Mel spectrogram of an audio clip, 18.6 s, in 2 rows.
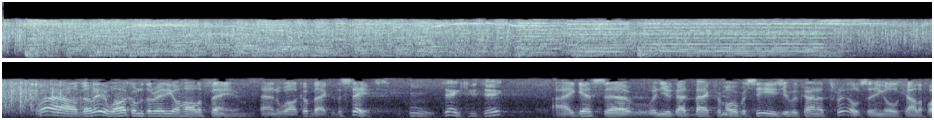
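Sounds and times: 
tonal music: 0.0s - 9.0s
audience applause: 0.0s - 10.6s
speech: 9.8s - 18.5s.

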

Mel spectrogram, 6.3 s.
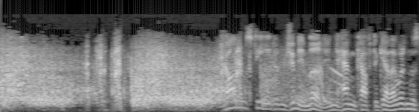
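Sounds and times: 
volley of gunshots from a firing party: 0.0s - 4.9s
speech: 3.8s - 6.2s.

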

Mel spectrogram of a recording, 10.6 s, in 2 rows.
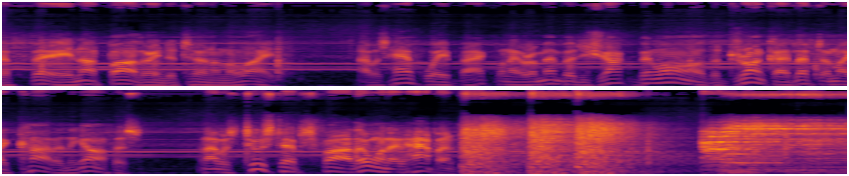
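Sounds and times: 
speech: 0.0s - 8.6s
gunshots behind an office door: 8.2s - 10.5s.

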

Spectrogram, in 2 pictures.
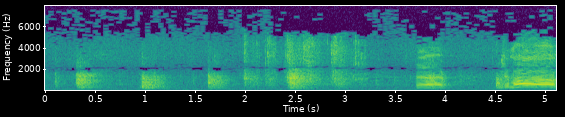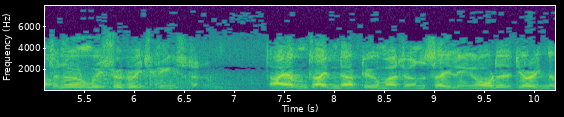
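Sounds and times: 
wooden door being pushed shut: 2.4s - 3.2s
speech: 3.7s - 10.2s.

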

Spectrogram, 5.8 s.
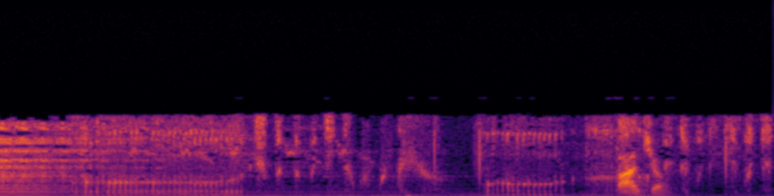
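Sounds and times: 
loud snoring: 0.6s - 1.9s, 3.6s - 5.0s
speech: 4.8s - 5.3s.

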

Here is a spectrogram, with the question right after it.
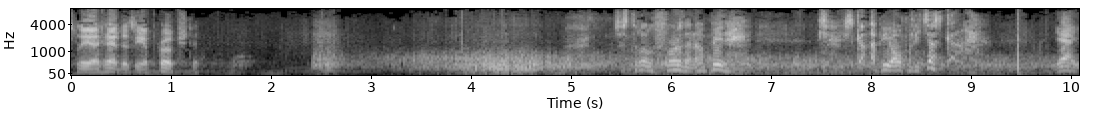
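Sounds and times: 
speech: 0.0s - 1.4s, 5.4s - 9.2s, 9.8s - 10.0s
heavy rain storm: 2.3s - 10.0s.

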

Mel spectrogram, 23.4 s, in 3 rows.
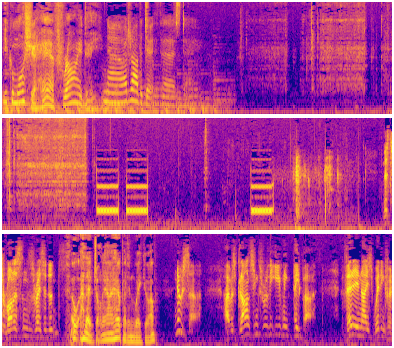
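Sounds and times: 
speech: 0.0s - 4.0s, 15.7s - 19.5s, 20.1s - 23.3s
public telephone dialing, clicking and whirring: 4.9s - 7.3s, 8.0s - 10.7s, 12.8s - 13.2s
public telephone ringing tone: 6.4s - 7.3s, 8.1s - 10.8s, 12.8s - 13.3s.

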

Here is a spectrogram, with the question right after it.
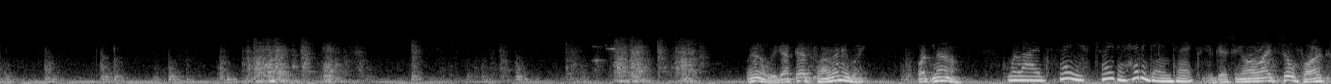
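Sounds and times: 
door being opened: 0.0s - 7.2s
speech: 7.5s - 13.2s.

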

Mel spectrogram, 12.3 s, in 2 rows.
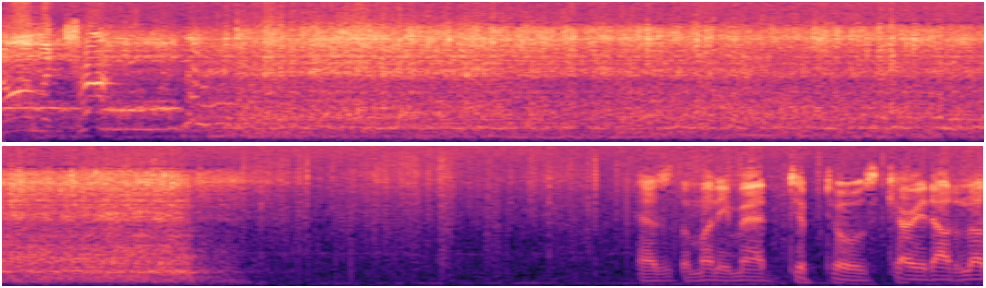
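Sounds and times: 
runaway truck engine roaring: 0.0s - 7.8s
speech: 10.6s - 12.2s.

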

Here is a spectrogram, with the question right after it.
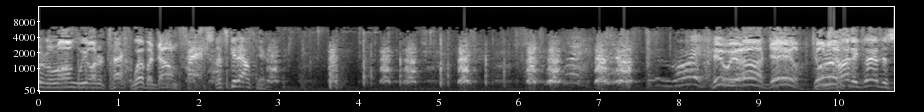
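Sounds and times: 
speech: 0.3s - 3.1s, 8.4s - 10.6s
Bullet the dog barking and yipping: 2.8s - 7.6s.

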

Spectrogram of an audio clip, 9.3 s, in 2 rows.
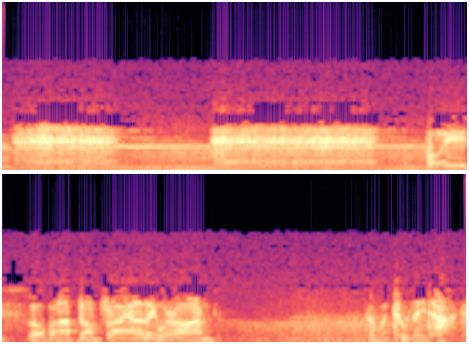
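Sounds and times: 
doorbell ringing: 0.0s - 4.4s
speech: 4.6s - 6.9s, 8.6s - 9.2s.

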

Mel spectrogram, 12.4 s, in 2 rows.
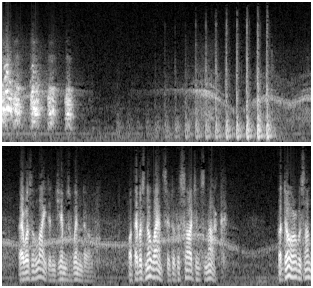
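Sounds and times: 
husky sled dogs barking: 0.0s - 1.6s
steady whining tone: 1.2s - 12.3s
speech: 6.6s - 10.7s, 11.7s - 12.3s.

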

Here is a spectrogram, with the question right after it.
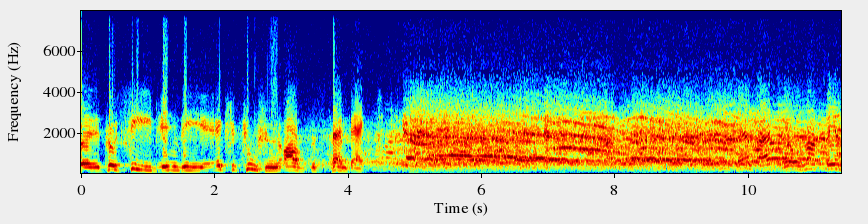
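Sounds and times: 
speech: 0.0s - 5.7s
large crowd cheering wildly: 4.6s - 11.4s.

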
